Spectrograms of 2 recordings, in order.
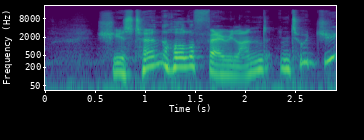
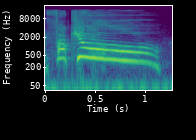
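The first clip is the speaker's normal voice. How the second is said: much higher and louder cartoon yell; train's rude retort; 8 dB louder than usual. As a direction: squeal it like a cheeky toy train. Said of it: "Train's just like".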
